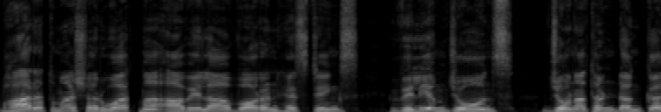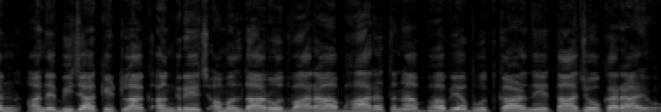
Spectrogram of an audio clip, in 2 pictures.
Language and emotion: Gujarati, neutral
